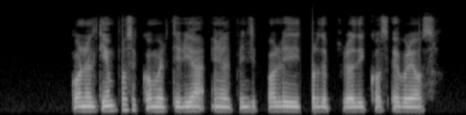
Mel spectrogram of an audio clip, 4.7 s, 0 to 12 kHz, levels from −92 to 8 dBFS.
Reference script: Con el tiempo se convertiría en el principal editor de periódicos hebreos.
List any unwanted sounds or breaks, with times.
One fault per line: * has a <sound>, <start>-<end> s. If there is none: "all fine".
* has a dropout, 3.0-3.1 s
